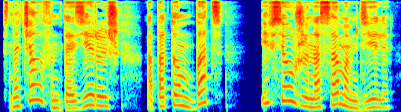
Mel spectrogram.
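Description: A pert teenage girl, as a woman reader puts her on in an audiobook, with a high, bright voice that leans hard on every word. She is dramatic and quick to sulk, and her lines swing well above the reader's own pitch. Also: sing-song, no echo, clean studio sound. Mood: sassy. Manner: high-pitched, sassy, emphatic.

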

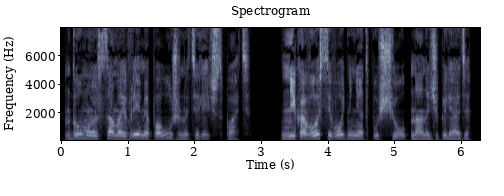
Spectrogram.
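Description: A woman reading an audiobook gives a calm, gentle husband a soft, quiet voice that turns to low mumbling when he is cornered. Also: measured pace, dry recording, clean studio sound, close to an everyday voice.

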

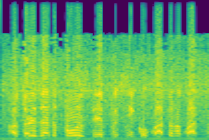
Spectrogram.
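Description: A man's voice: high voice, fast talker, a bit bright. A man talking as a pilot over the radio, giving terse, clipped readbacks in aviation phraseology. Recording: noisy air-band radio.

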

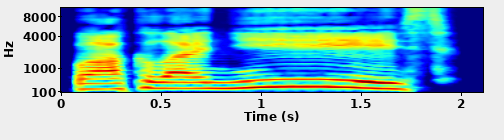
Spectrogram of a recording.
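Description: A woman voicing a scheming old male immortal sorcerer king who speaks slowly and menacingly. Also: medium pitch, clean tone, no room sound, clean studio sound. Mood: commanding. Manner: slow, drawn-out, menacing.

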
